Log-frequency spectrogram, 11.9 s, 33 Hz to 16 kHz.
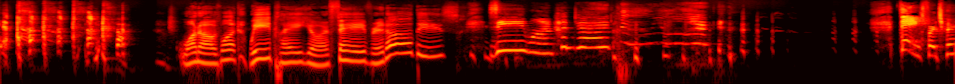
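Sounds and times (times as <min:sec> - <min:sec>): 
woman clearing her throat: 0:00.0 - 0:01.6
speech: 0:02.3 - 0:08.8, 0:11.3 - 0:11.9
laughter: 0:07.6 - 0:11.2.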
